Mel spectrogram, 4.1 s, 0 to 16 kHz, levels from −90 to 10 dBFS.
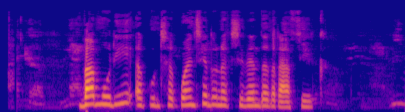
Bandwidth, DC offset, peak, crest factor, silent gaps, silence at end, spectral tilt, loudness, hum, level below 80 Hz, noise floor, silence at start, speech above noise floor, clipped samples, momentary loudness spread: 11.5 kHz; under 0.1%; 0 dBFS; 24 dB; none; 0 s; -5 dB/octave; -23 LUFS; none; -68 dBFS; -63 dBFS; 0.7 s; 39 dB; under 0.1%; 15 LU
